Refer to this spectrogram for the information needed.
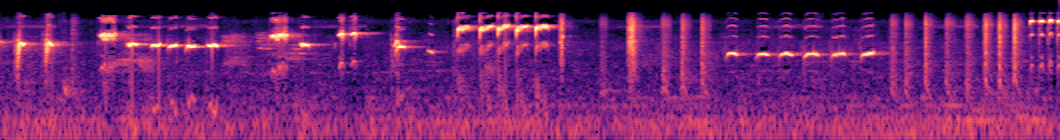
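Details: Konin bird singing nonstop as a lure for songbirds: varied whistles, repeated slurred notes, even mid-pitched note series and fast high trills, rich and densely packed.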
